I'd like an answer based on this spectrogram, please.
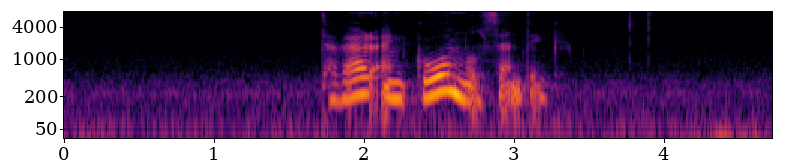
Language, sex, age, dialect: Faroese, female, 36-60, Suðurstreymoy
